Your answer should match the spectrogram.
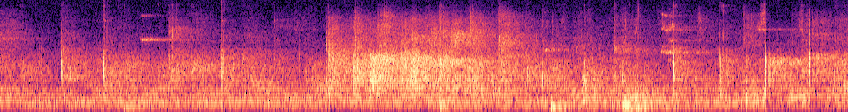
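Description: Table tennis rally: the celluloid ball ticks sharply off the bats and table in a string of separate hits, some with a short ringing ping, echoing in a large sports hall. A brief swell of crowd noise rises about halfway through.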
